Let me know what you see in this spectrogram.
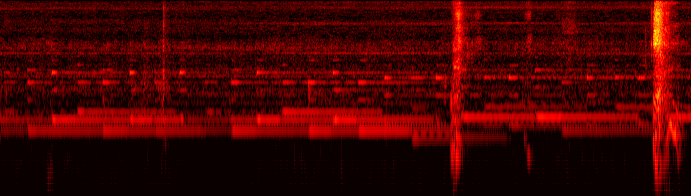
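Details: Infant sneezing while looking at a mobile: two brief, sharp sneezes over a tinkling music-box tune.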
